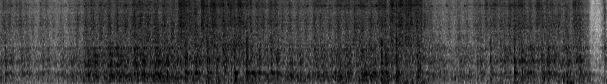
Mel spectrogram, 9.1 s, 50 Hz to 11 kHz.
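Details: Ford Falcon (1962 or 1963–64), believed 170 cubic inch inline-six, first start attempt after about 17 years unrun, fresh battery, has spark: uneven cranking chug of about three beats a second that never catches. Fuel isn't reaching the carburetor.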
